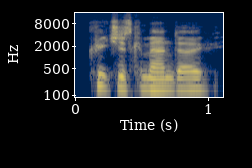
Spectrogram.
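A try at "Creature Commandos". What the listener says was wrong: So unpopular, you said it wrong. You said Creatures Commando. Creature Commandos. You put the S in the wrong place.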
